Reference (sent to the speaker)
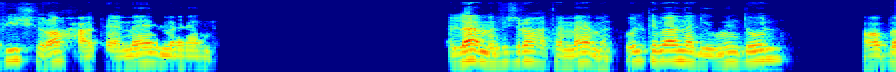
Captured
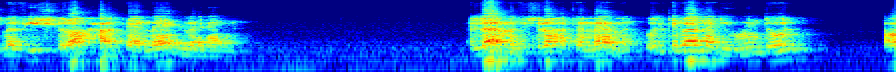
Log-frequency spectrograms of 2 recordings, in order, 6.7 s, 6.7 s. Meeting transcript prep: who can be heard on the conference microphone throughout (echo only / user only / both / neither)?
echo only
